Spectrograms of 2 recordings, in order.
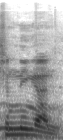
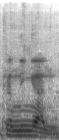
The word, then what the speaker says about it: Ceningan: It's Kenningen Just or cross the how do you pronounce it? Kenningen. Cheningan.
